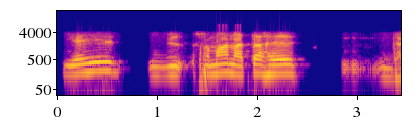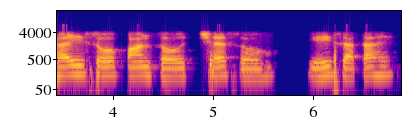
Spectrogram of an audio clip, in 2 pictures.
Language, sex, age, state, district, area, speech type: Hindi, male, 18-30, Uttar Pradesh, Jaunpur, rural, conversation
